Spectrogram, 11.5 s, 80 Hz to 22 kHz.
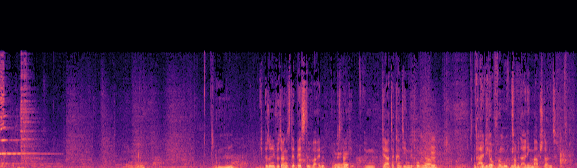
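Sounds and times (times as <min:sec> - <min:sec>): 
wine glasses clinking in a toast: 0:00.0 - 0:01.2
murmur of voices: 0:00.0 - 0:11.5
speech: 0:02.5 - 0:03.0, 0:04.3 - 0:11.5.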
